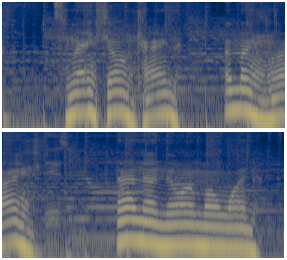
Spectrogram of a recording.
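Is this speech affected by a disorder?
Yes: ALS; stem cell treatment.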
